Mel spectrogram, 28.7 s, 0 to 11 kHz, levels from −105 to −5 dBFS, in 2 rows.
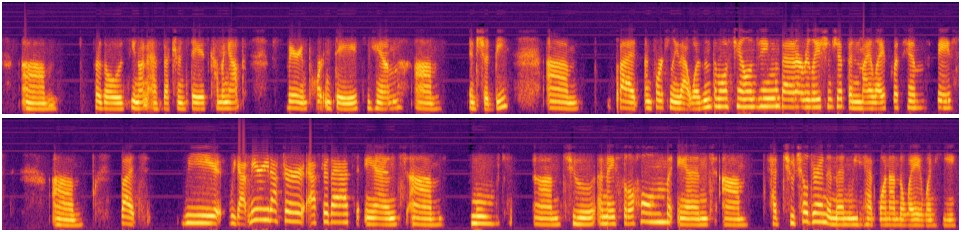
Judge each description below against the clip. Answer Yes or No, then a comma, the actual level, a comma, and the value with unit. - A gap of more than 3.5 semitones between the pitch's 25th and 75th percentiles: Yes, average, 4.4 semitones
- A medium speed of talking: Yes, average, 150 wpm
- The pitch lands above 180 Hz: Yes, high, 190 Hz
